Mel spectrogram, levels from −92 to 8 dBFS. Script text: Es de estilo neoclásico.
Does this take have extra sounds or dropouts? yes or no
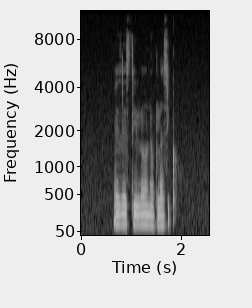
no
